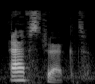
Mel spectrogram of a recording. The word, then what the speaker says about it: abstract: 抽象的用这个词就好了，大声读一遍 abstract abstract，注意 the accent is on the first syllable，重音在第一音节。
